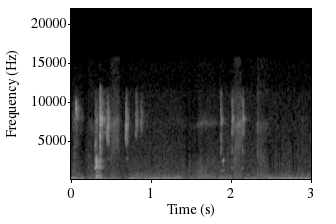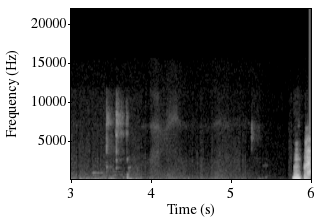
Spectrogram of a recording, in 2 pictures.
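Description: A few faint, scattered clicks over quiet room tone.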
